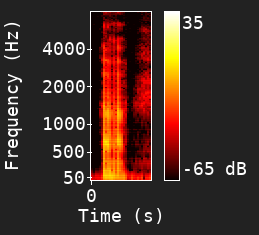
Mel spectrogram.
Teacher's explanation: And if you draw it out and say it flat, uh-huh, that's pure sarcasm.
